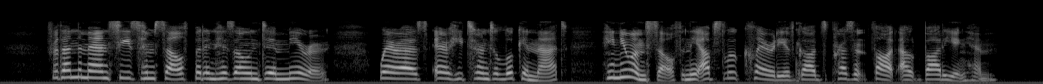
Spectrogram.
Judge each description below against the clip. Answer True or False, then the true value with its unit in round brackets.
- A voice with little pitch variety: False (3.7 semitones)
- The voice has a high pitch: True (255 Hz)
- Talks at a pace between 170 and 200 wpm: True (195 wpm)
